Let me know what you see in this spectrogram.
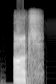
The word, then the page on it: UT: British English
